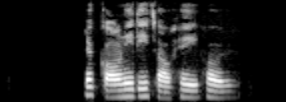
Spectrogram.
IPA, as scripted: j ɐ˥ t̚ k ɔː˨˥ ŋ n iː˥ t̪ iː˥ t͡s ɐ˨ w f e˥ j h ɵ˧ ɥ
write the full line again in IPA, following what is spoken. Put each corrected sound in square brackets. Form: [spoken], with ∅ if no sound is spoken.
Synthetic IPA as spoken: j ɐ˥ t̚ k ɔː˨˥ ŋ n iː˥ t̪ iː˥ t͡s ɐ˨ w [h] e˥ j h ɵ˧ ɥ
